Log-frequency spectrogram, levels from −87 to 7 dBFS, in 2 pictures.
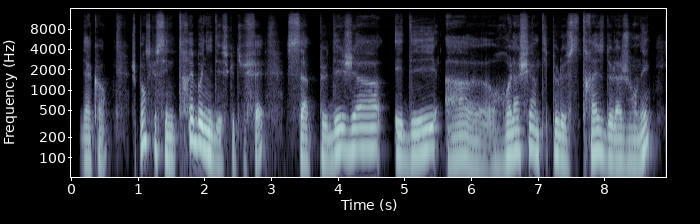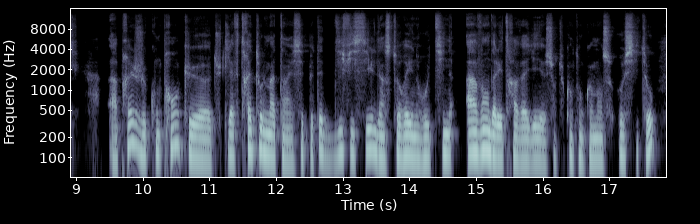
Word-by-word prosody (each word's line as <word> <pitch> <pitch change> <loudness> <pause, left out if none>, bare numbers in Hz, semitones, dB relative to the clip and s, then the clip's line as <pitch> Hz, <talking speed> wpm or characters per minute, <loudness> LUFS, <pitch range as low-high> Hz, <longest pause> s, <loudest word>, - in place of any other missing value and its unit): D'accord, 95 -1 -4 0.3
je - - -11
pense 175 +3 +1
que 155 -6 -3
c'est 125 -4 0
une 100 -1 -1
très 185 - +2
bonne 160 -5 +8
idée, 100 -7 +4
ce - - -8
que - - -10
tu - - -13
fais. - - -2 0.3
Ça 100 -2 0
peut 95 +2 -3
déjà 135 +5 +2
aider 115 +7 +2
à, 105 +3 -2
heu, 85 -4 -5
relâcher 110 - +1
un 130 -4 +2
petit - - -12
peu 120 - -1
le 105 -3 +3
stress 120 +6 0
de 105 -1 +1
la 95 -1 +2
journée. 90 0 -1 0.8
Après, 150 +12 -2
je 125 -8 0
comprends 115 +7 -3
que, 150 -7 -2 0.3
heu, - - -11
tu 90 - -13
te - - -12
lèves 110 0 -1
très 130 - +1
tôt 135 +1 +1
le 120 - +4
matin 105 -4 0
et 90 - -6
c'est 90 - -6
peut-être 100 -1 -4
difficile 120 +3 -1
d'instaurer 105 0 +2
une 100 -1 +2
routine 110 +4 -2 0.2
avant 120 +2 +5
d'aller 105 -4 +5
travailler, 95 -1 -1
surtout 85 - -9
quand 100 0 -8
on 100 - -2
commence 95 0 -2
aussi 105 -2 -1
tôt. - - 0
110 Hz, 190 wpm, -22 LUFS, 95-125 Hz, 0.8 s, bonne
